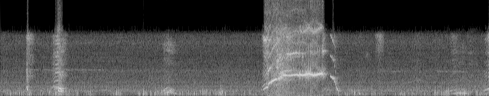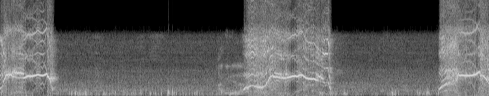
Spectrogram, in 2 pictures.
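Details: Grandmother's repeated sneezes, each followed by loud, high-pitched laughter and squealing from her baby granddaughter.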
